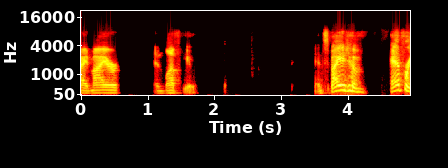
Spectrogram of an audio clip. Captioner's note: silence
